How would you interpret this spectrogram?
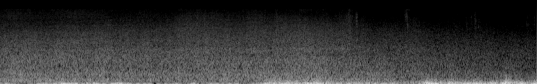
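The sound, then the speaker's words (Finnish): Steady wind buffets the microphone on an open shore on a windy day at Utö, in the middle of the sea at Finland's southernmost shore, with waves washing and surging in the background, rising in gusts toward the end; no one speaks. “Joo, tuulinen päivä Utöössä, niin kuin täällä yleensä on.”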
